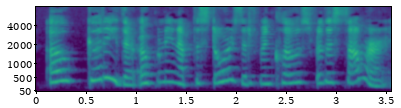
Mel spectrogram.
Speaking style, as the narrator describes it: exclaimed Jane

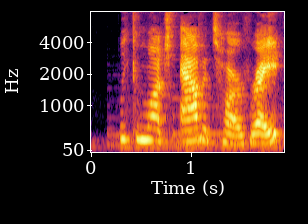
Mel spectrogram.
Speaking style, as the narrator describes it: groaned

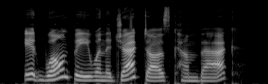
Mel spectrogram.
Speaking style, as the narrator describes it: growled the Sawhorse

